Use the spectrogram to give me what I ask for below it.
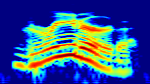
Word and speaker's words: Greenard: rolling in here now greenard Jonathan greenard is the correct pronunciation there more than 400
